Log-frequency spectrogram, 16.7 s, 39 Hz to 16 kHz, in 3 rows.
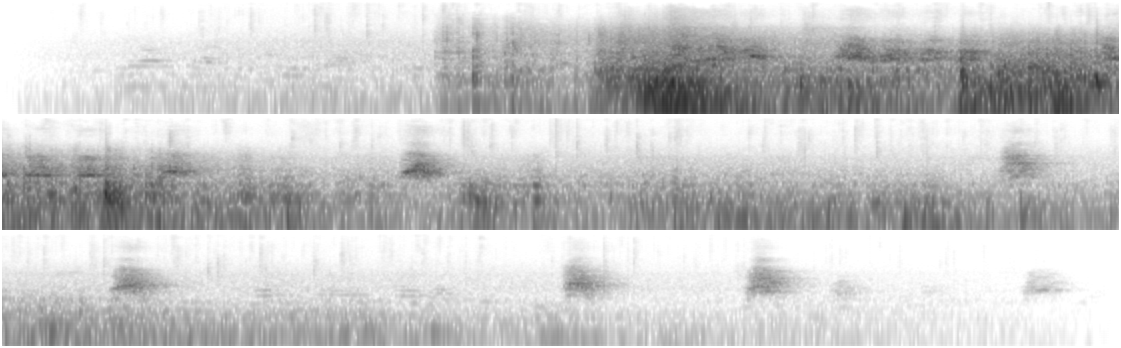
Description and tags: Huge Thunder clap
Verry loud thunderclap recorded during a thunderstorm in pretoria South Africa, at about 20:40 local time. This recording was done on the Zoom H1 handy recorder.
pretoria, field-recording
